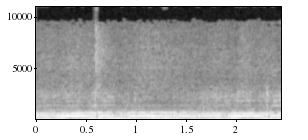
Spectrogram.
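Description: Live band music: electric guitars holding a steady, droning chord that rings on without a break, with little low bass beneath it.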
